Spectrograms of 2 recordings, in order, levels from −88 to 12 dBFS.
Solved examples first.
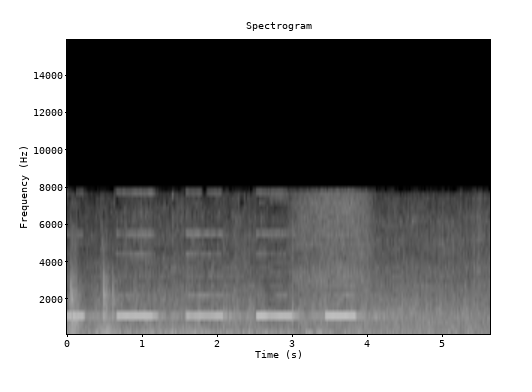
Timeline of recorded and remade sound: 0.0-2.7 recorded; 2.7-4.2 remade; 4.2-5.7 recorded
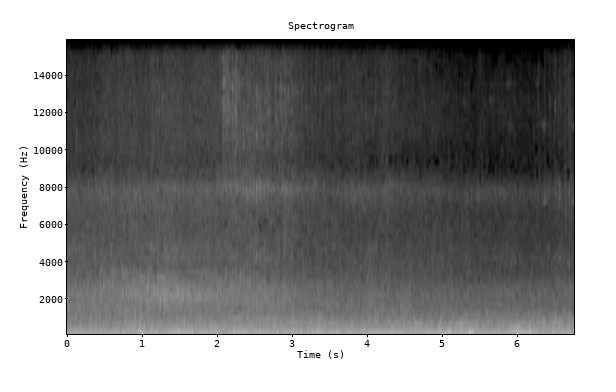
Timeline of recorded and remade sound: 0.0-1.3 recorded; 1.3-2.0 remade; 2.0-6.8 recorded

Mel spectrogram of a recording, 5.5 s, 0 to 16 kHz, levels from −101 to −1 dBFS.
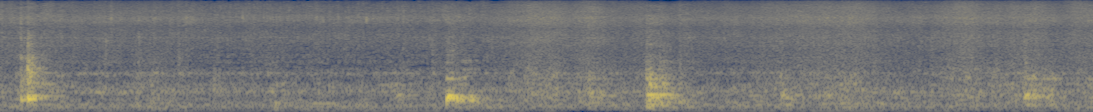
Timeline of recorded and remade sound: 0.0-1.0 remade; 1.0-2.4 recorded; 2.4-5.5 remade

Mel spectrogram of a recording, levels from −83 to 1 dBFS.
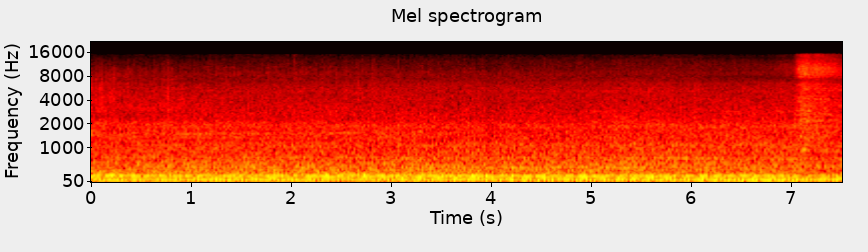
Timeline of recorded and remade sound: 0.0-7.5 recorded

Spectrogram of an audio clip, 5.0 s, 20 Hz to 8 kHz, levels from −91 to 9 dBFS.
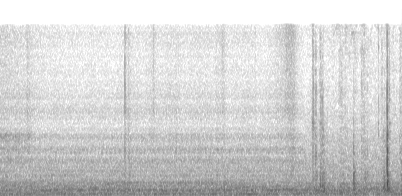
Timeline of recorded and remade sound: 0.0-3.8 remade; 3.8-5.0 recorded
